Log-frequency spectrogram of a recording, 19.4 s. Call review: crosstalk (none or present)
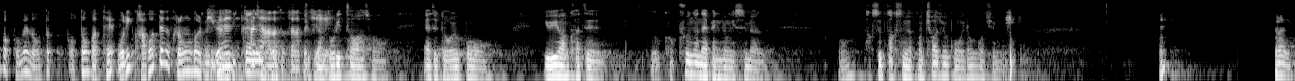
present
